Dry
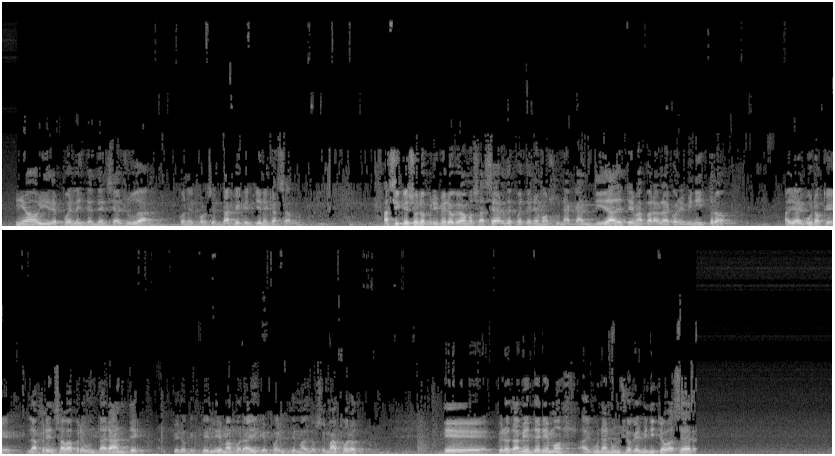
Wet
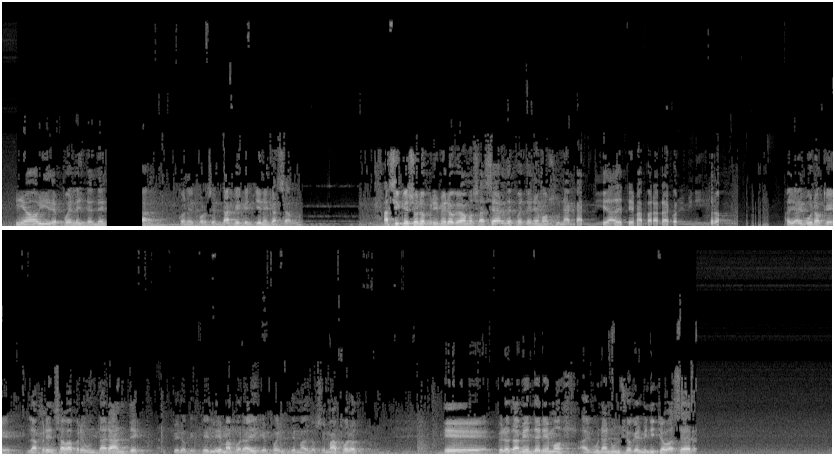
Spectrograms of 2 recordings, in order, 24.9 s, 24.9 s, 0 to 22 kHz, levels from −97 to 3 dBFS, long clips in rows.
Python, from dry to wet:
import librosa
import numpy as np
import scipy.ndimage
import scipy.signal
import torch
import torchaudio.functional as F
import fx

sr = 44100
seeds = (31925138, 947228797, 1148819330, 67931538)

y = fx.octave_resonator(x, sr, note='B', decay_s=0.15, at=(4.49, 5.34), fade=0.02)
y = fx.level_steps(y, sr, step_db=22, at=(8.58, 11.96))
y = fx.edit(y, sr, fx.silence(start_s=1.56, length_s=0.54), tone=tone)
